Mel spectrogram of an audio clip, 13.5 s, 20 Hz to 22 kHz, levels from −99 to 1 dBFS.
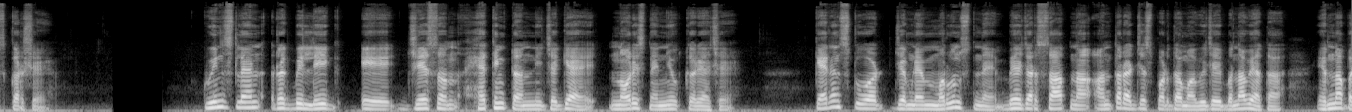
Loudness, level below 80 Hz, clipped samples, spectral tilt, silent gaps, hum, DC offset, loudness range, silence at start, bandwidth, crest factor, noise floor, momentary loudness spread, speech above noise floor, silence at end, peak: -17 LUFS; -42 dBFS; under 0.1%; -6.5 dB/octave; 1.13-1.62 s; none; under 0.1%; 3 LU; 0 s; 19.5 kHz; 16 dB; -45 dBFS; 7 LU; 29 dB; 0 s; -2 dBFS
